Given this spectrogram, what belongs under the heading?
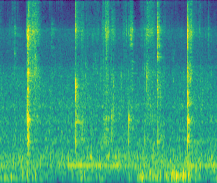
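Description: Soft wet stirring with several sharp clicks of a spoon against a bowl at irregular moments, close by.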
